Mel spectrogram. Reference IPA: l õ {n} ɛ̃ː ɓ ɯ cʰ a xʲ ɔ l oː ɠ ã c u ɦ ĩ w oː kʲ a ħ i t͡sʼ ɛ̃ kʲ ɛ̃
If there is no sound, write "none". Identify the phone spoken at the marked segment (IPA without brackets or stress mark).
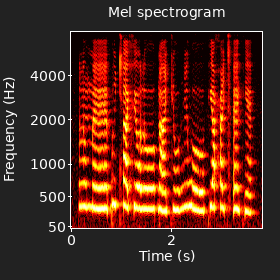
m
